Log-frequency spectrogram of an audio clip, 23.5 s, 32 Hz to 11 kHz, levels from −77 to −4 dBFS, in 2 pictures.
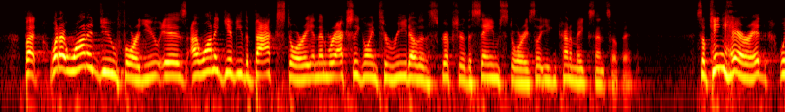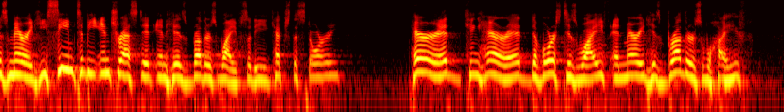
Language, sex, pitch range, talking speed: English, male, 160-220 Hz, 185 wpm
